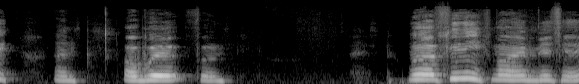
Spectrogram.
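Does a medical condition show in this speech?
Yes: cerebral palsy; speech noticeably affected.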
